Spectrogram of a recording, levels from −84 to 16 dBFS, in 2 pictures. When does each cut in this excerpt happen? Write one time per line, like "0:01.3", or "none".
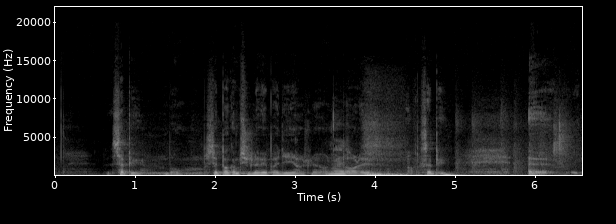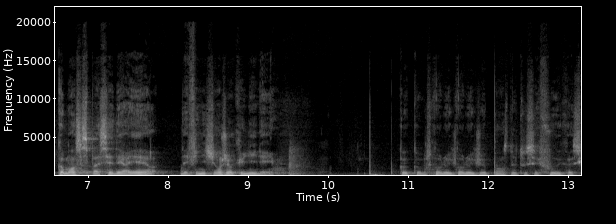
0:06.9
0:08.2
0:11.6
